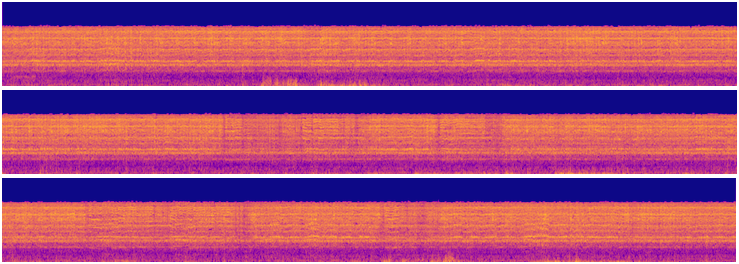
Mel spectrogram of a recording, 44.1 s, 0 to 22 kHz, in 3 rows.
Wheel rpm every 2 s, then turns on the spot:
160, 160, 160, 160, 160, 160, 160, 170, 160, 160, 160, 160, 160, 160, 160, 160, 160, 160, 160, 160, 160, 170.
none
